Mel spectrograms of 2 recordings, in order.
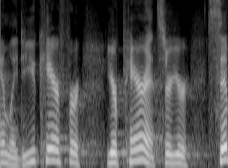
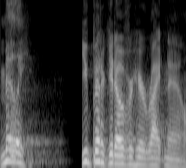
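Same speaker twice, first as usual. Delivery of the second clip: mock-angry, put-on anger, much lower pitch; 3 semitones lower than usual. Retelling their 8-year-old self calling millie, who wasn't coming: mock-angry. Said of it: "that excitement turned to anger".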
